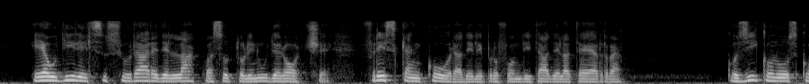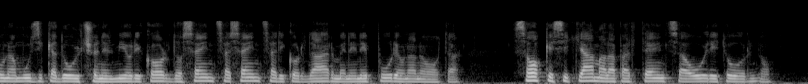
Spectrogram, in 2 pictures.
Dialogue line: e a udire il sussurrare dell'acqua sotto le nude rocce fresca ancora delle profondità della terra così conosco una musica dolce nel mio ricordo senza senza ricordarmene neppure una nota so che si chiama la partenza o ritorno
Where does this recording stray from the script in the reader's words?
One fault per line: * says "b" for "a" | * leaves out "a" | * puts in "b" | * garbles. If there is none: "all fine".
all fine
